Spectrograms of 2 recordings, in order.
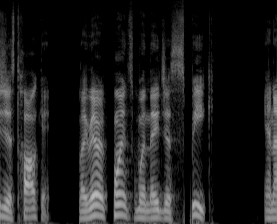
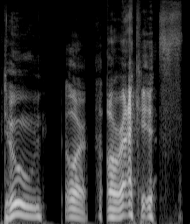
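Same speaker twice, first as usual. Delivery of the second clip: raised-pitch mock scolding; exasperated retort; 5 semitones higher, 5 dB louder than usual. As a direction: tell him off, comically fed up. Mock scolding of character thinking aloud.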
